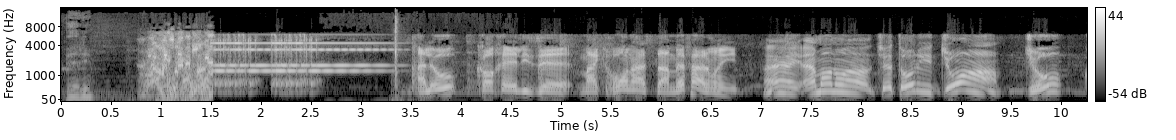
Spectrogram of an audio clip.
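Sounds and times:
speech: 0.0 - 1.6, 3.6 - 10.2
electronic telephone ring in a comedy skit: 1.5 - 3.8.

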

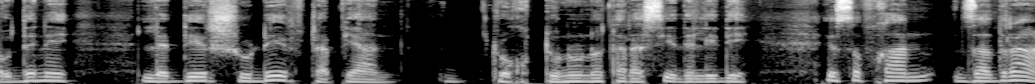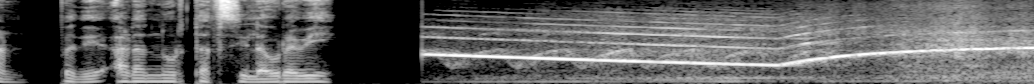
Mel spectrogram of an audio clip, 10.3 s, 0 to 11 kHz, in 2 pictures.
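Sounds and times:
speech: 0.0 - 6.9
emergency siren wailing at a suicide bombing site near Kabul's international airport: 7.3 - 10.3.

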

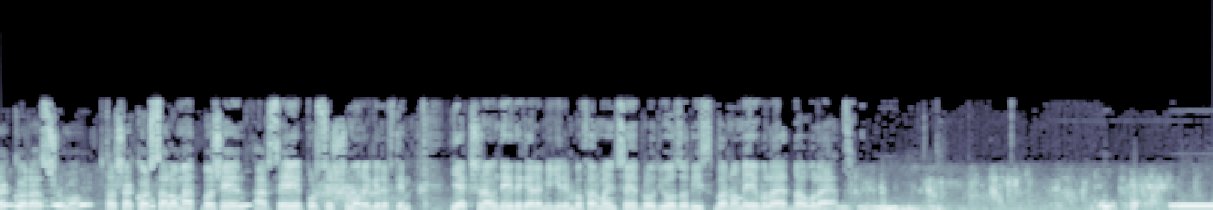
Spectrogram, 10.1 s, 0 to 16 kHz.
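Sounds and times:
phone line busy tone after a call drops: 0.0 - 1.4, 9.8 - 10.1
speech: 0.0 - 8.0.

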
